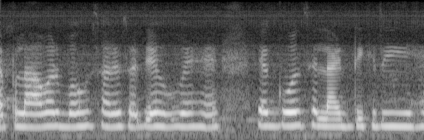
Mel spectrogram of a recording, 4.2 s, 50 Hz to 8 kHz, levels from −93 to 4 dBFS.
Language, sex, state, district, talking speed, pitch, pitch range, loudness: Hindi, female, Jharkhand, Garhwa, 185 wpm, 255 Hz, 245-260 Hz, -15 LUFS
